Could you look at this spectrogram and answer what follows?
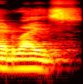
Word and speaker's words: advise: ADVISE ये है, इसका प्रोनाउंसिएशन एडवाइज।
